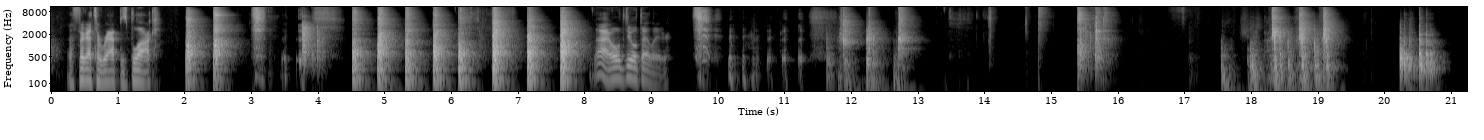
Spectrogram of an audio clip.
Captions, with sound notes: I forgot to wrap this block. (mallet bangs) (mallet bangs) All right, we'll deal with that later (chuckles). (mallet bangs) (mallet bangs)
